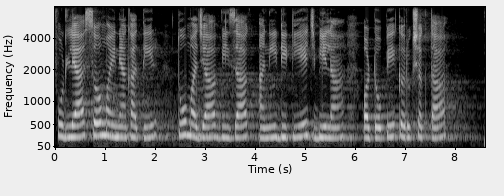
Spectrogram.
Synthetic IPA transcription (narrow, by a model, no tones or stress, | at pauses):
fuɽljasɔməɦinjakʰat̪iːɾ | t̪ũməd͡ʑʱjaʋid͡zakaniɖiʈiet͡ɕbilãɔʈopekəɾũːkɕəkt̪a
